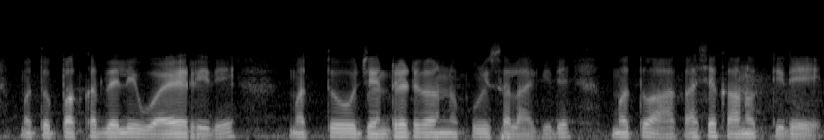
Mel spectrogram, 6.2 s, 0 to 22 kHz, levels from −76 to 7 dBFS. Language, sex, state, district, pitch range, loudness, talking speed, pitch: Kannada, male, Karnataka, Belgaum, 100-115 Hz, -26 LUFS, 105 wpm, 110 Hz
